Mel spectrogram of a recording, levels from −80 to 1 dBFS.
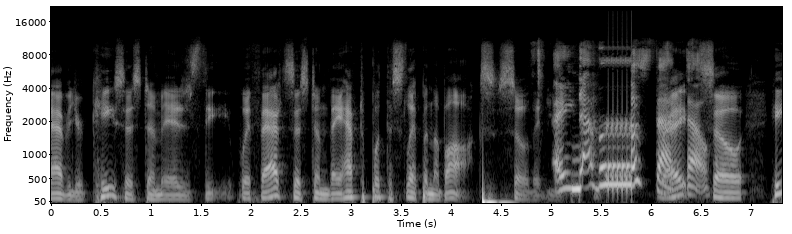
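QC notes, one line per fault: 4.32–4.58 s, phantom power thump: a supply switched on a live input sends a DC step through the coupling capacitors, giving a deep low thump that dies away over about 60 ms. Waveform shows one large lopsided swing; the spectrogram shows a dark burst at the bottom.
5.57–5.81 s, system hang loop: the system froze while the hardware kept replaying one 46.44 ms segment, which fits a 2048-sample buffer, five times, giving a 21.5 Hz stutter and losing about a fifth of a second of speech. Waveform shows identical repeated blocks; spectrogram, evenly spaced vertical seams.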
